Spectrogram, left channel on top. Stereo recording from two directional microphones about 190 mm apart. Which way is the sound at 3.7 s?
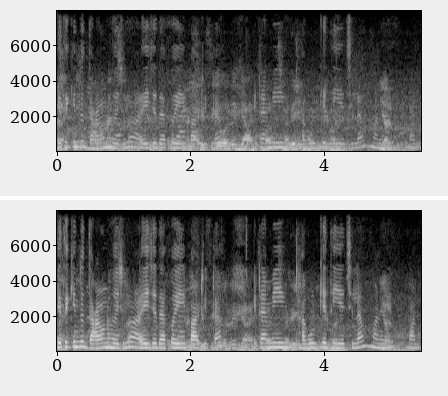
15° right (ahead or behind).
